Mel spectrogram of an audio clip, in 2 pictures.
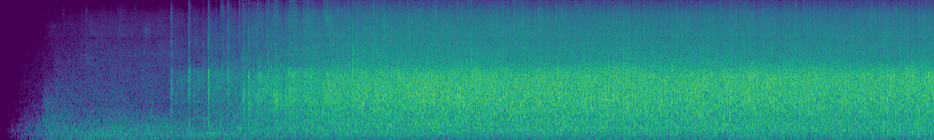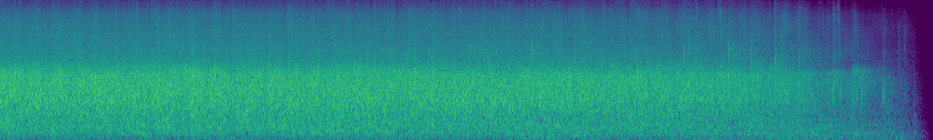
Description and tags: This was recorded with a Zoom in a philharmonie concert.
orchestra, crowd, applaus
